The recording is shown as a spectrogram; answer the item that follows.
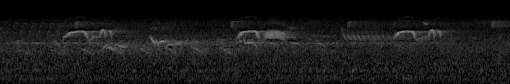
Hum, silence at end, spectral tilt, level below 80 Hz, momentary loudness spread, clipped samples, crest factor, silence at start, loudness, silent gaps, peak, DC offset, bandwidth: none; 0 s; 1 dB/octave; -74 dBFS; 12 LU; under 0.1%; 18 dB; 0 s; -36 LUFS; none; -20 dBFS; under 0.1%; 16 kHz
